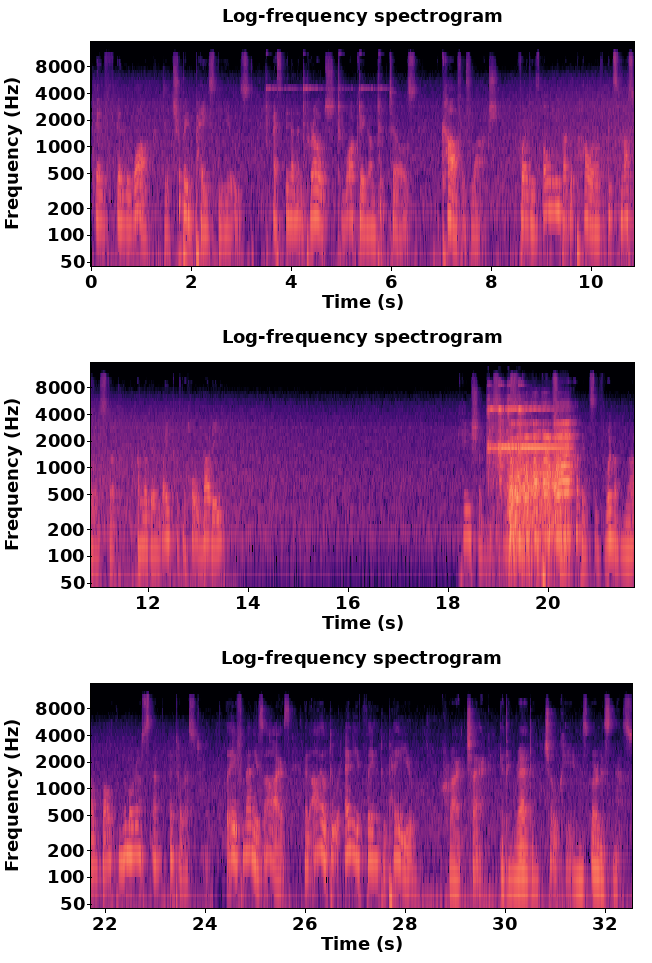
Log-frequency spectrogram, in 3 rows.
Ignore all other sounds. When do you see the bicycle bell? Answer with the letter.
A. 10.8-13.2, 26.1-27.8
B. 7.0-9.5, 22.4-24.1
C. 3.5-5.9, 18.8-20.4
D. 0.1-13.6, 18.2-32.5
C.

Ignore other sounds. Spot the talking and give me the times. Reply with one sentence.
The talking can be heard from 0.1 to 13.6 s and from 18.2 to 32.5 s.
